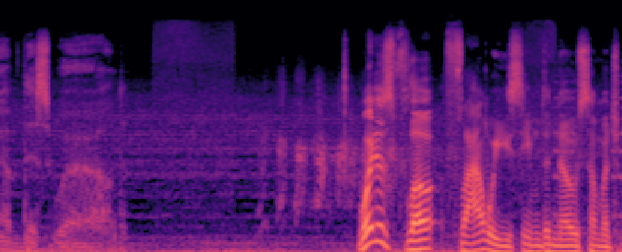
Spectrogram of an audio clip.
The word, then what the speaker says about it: Flowey: It should be Flowey, right? This rhymes with flower.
